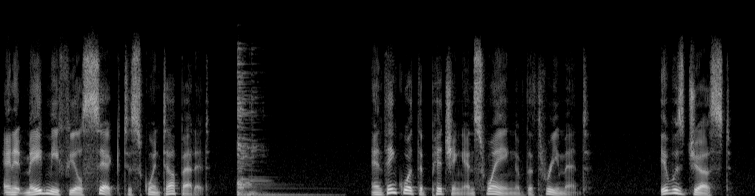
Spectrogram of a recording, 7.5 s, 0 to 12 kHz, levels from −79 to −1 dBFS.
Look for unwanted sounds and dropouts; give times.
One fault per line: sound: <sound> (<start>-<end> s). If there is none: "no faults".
sound: thud (2.4-3.5 s)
